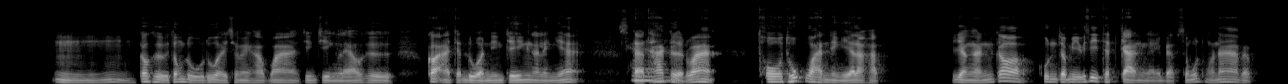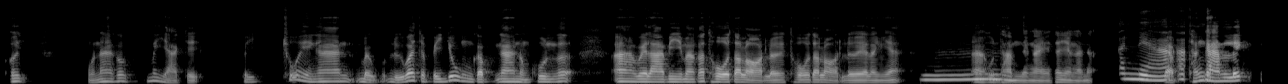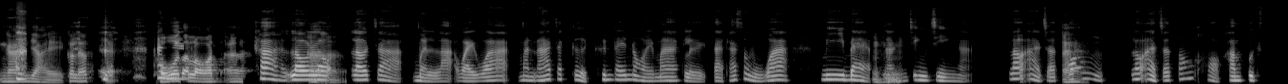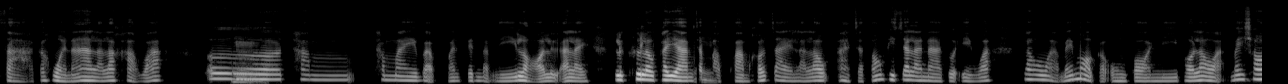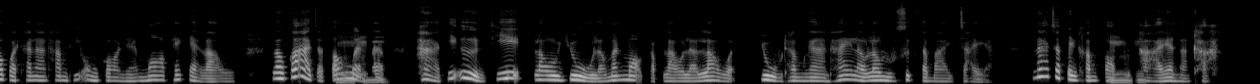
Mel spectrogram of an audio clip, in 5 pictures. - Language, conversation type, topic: Thai, podcast, คิดอย่างไรกับการพักร้อนที่ไม่เช็กเมล?
- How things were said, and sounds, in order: chuckle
